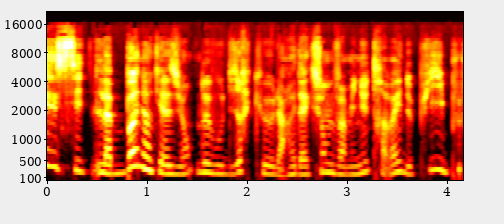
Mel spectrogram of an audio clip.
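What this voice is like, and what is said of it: Usual voice. Nothing is said of it.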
